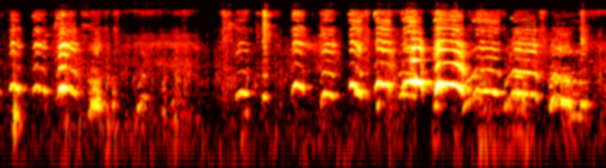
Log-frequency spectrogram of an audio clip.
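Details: Brittany puppies, five weeks old, at play in a training kennel: a run of thin, high whimpers and squeaky yips, sparse at first, then denser and louder, with overlapping cries toward the end.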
